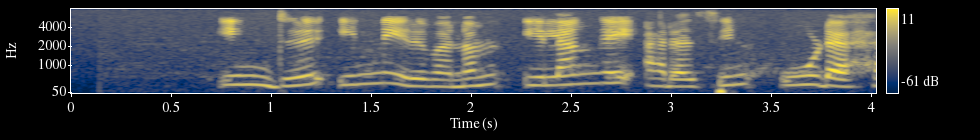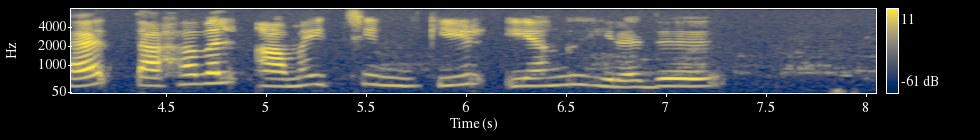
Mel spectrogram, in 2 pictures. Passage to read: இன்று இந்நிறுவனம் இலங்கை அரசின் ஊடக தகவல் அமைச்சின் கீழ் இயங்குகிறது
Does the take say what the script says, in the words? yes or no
yes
